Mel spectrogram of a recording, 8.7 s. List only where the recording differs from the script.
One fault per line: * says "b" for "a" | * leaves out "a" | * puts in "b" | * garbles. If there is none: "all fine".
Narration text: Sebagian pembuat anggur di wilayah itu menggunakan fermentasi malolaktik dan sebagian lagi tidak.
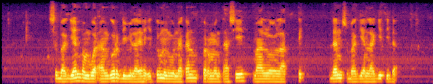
all fine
